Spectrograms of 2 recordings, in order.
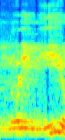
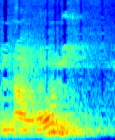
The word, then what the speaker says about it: Noemi: Esse é um texto de Ruth em que Noemi, ou Naomi, ou Noemi, cada um pronuncia de um jeito, ela falou sobre a providência de Deus na vida dela.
